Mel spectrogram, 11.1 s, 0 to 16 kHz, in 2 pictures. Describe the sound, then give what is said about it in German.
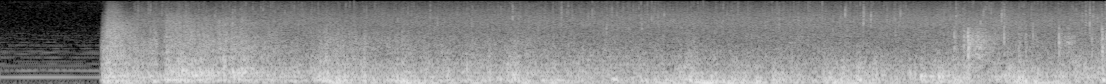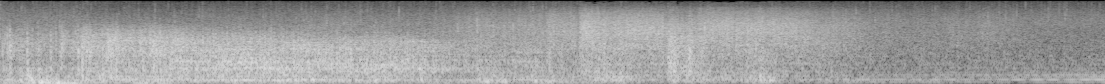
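Thunder and heavy rain break out in a violent storm as lightning strikes a chestnut tree. A sudden loud onset leads into a sustained, roaring wash of rain and rumbling for about ten seconds, easing slightly near the end. “Bevor um 7:30 dann der Blitz einschlägt in die Kastanie und der wahnsinnige Wind tut ein Übriges, reißt diesen Mordsast ab.”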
